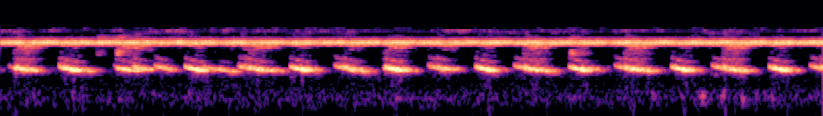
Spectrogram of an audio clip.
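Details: Frogs calling at night by a lakeside: short, descending croaks repeat roughly twice a second from several overlapping callers, over a steady high-pitched insect drone.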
